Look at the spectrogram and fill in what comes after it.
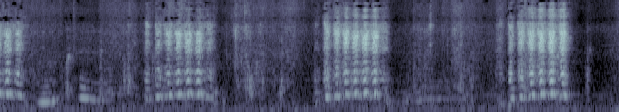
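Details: Nigerian goat in labor on a homestead in kidding season, bleating three times about every two seconds, each call a strained, quavering, harmonic-rich cry, with softer grunting noises and faint rustling between them.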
